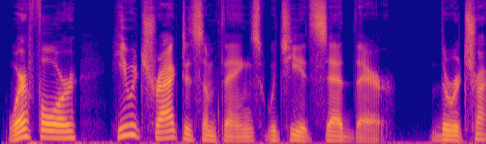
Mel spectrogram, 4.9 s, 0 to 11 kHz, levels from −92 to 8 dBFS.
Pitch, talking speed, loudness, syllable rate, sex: 120 Hz, 135 wpm, -20 LUFS, 4.2 syllables/s, male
